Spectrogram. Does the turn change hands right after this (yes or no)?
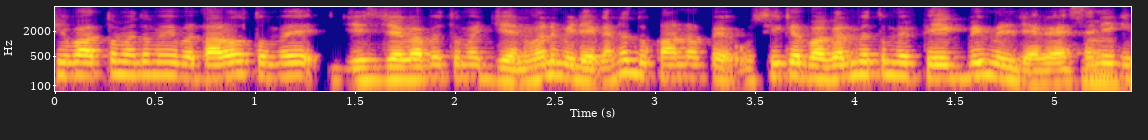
no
